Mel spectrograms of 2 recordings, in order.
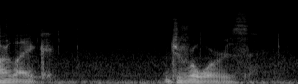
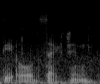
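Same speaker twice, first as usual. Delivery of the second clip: ordinary delivery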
